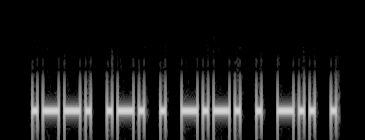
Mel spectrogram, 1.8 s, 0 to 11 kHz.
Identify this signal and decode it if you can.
Morse code, heard as a keyed tone, about 44 wpm, 700 Hz. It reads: PRECEDE
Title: ING Suffix - Top 100 Words with Base Words 45wpm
